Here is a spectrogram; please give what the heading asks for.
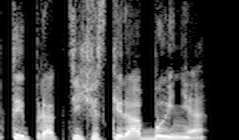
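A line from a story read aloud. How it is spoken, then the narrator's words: Spat viciously. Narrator (Russian): злобно выплюнула Надя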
